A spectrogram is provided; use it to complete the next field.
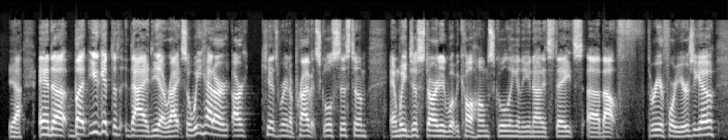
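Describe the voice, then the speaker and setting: A man with an American accent talks at a fairly quick pace in an unremarkable speaking voice, pitched fairly high. Pitch variation is ordinary, and the sound is dry and close with no echo against a quiet background. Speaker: entrepreneur and finance author. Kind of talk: interview.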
